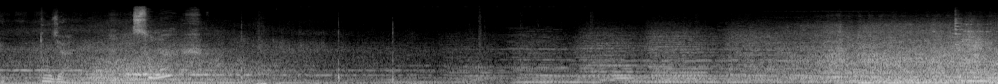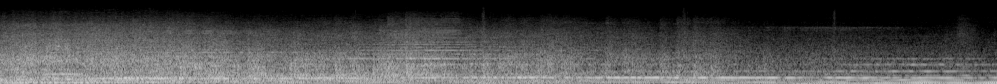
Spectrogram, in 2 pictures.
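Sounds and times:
bus engine and road noise: 0.0s - 19.9s.

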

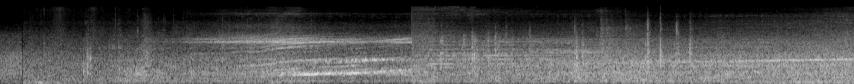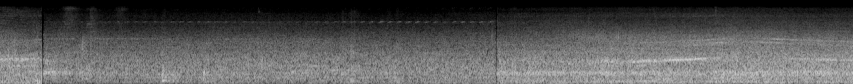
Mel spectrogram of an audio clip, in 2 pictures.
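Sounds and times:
wheels rumbling on ground: 0.0s - 17.0s.

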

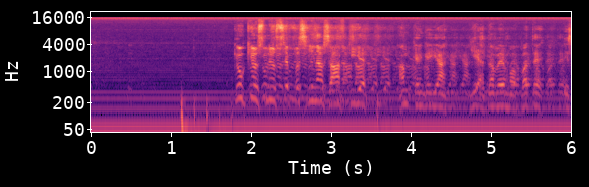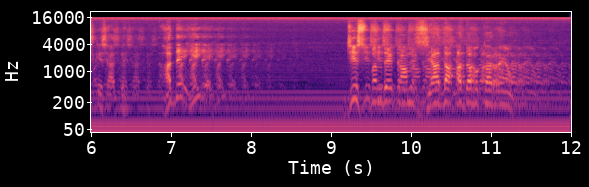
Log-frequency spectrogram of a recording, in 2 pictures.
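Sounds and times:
electrical mains hum: 0.0s - 12.0s
short low thump: 1.1s - 1.6s
man's voice: 1.8s - 8.1s, 9.2s - 12.0s.

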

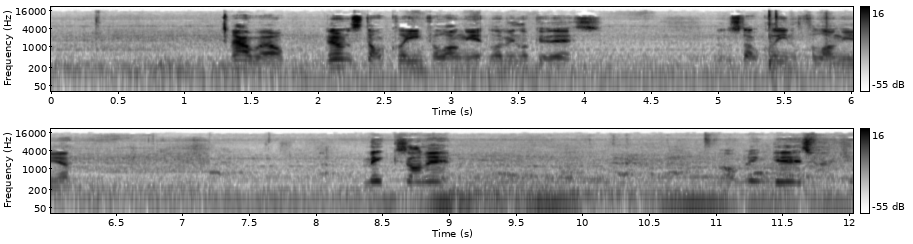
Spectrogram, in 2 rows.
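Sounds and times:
diesel engine idling: 0.0s - 12.0s.

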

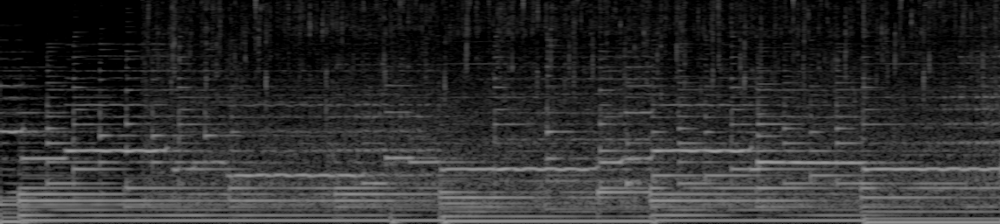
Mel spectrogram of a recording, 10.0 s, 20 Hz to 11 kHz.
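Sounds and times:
slow background music: 0.0s - 10.0s
stream water splashing over rocks: 1.3s - 10.0s.

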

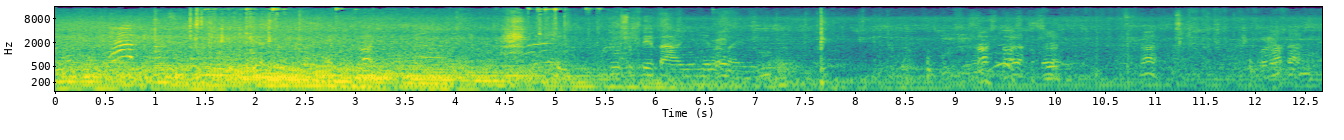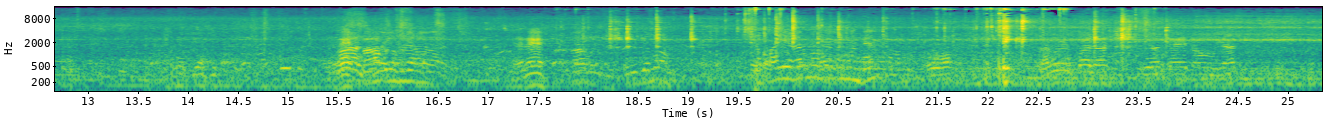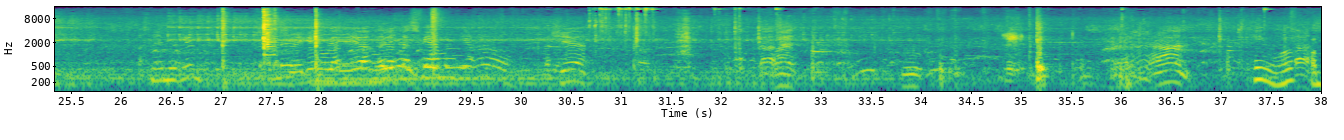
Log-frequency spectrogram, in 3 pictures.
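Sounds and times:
small engine running: 0.0s - 14.2s, 17.9s - 32.9s
metal chain clinking: 1.2s - 3.4s, 4.3s - 5.8s, 17.7s - 25.6s, 30.1s - 33.4s.

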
